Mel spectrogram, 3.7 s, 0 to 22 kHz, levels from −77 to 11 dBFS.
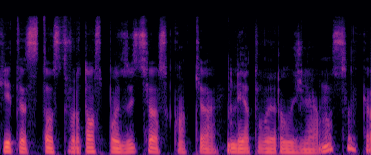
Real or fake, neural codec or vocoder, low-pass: fake; codec, 44.1 kHz, 3.4 kbps, Pupu-Codec; 14.4 kHz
